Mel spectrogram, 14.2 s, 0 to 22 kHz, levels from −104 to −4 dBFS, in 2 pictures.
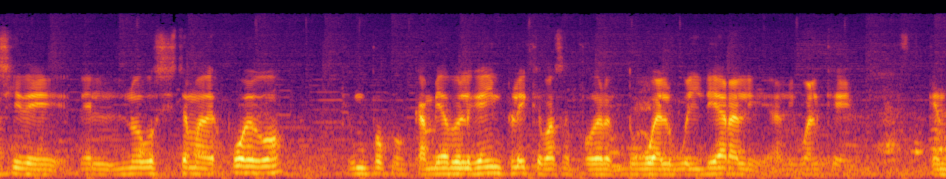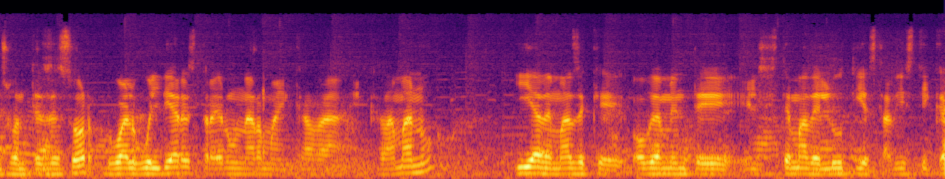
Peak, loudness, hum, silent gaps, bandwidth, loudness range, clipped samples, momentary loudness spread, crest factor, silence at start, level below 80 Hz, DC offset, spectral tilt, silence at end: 0 dBFS; -17 LUFS; none; none; 14 kHz; 2 LU; under 0.1%; 13 LU; 16 dB; 0 s; -44 dBFS; under 0.1%; -6.5 dB/octave; 0 s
